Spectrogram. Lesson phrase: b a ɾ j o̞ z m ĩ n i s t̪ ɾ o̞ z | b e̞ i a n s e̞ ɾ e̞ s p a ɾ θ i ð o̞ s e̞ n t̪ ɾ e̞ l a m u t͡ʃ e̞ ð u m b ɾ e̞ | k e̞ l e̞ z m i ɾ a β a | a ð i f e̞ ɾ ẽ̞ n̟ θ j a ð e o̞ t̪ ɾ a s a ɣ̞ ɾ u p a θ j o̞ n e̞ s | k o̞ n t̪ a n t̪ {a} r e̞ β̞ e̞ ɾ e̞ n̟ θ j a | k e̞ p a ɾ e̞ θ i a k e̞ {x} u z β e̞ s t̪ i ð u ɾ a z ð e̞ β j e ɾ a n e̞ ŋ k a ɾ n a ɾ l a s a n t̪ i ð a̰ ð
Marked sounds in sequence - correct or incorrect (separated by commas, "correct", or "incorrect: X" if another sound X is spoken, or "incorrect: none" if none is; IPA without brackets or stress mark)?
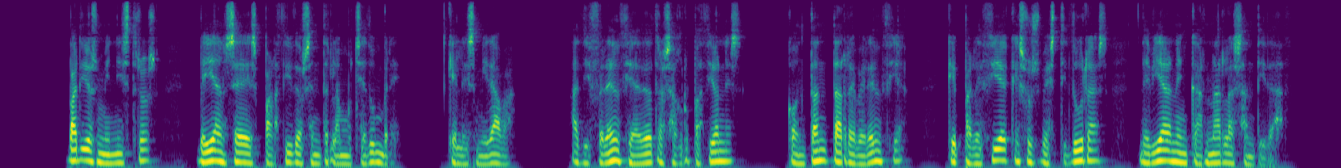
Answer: correct, incorrect: s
